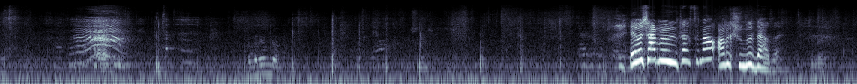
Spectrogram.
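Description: A toddler squeals and babbles loudly nearby.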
